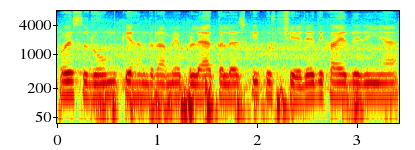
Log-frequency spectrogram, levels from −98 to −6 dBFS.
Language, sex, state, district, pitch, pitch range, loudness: Hindi, male, Punjab, Pathankot, 125 Hz, 125-130 Hz, -15 LUFS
